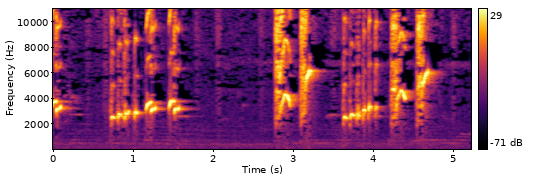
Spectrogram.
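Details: Greater green leafbird song played to coax captive birds into answering and singing: bursts of sharp upslurred whistled notes in quick runs, mixed with harsh buzzy phrases, separated by short pauses.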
